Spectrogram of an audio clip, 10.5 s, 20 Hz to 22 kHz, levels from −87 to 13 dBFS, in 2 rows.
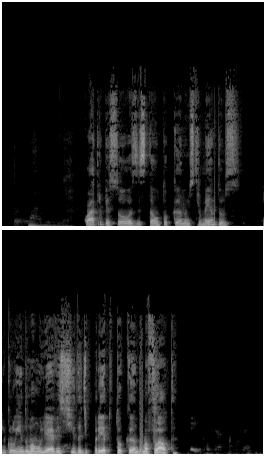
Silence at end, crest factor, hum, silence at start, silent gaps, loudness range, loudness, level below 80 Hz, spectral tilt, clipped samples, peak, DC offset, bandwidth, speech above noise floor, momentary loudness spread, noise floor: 1.4 s; 20 dB; none; 0.55 s; none; 9 LU; -22 LUFS; -50 dBFS; -5 dB/octave; under 0.1%; -2 dBFS; under 0.1%; 15.5 kHz; 43 dB; 15 LU; -64 dBFS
